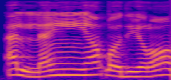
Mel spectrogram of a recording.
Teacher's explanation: ইয়া কফ কলকলার হরফ ধাক্কা দিয়ে পড়তে হবে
